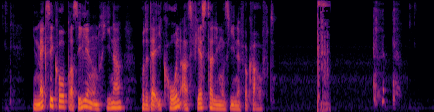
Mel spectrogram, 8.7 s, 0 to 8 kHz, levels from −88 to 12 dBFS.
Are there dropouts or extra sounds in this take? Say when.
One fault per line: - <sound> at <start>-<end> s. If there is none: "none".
- thud at 6.3-6.6 s
- laugh at 7.5-8.1 s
